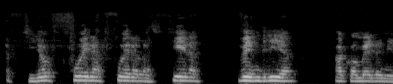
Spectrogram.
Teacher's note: una cualidad sonora de la letra F como consonante obstruida, fricativa, labiodental y sorda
